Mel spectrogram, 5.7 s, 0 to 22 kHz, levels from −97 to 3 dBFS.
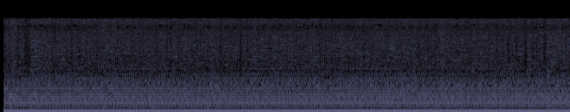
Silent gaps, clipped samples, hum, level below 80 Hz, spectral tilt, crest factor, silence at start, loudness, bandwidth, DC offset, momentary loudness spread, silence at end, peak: none; under 0.1%; 60 Hz at -80 dBFS; -58 dBFS; -3.5 dB/octave; 12 dB; 0.05 s; -56 LUFS; 11.5 kHz; under 0.1%; 0 LU; 0 s; -42 dBFS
